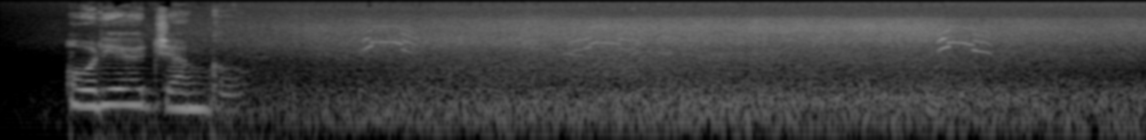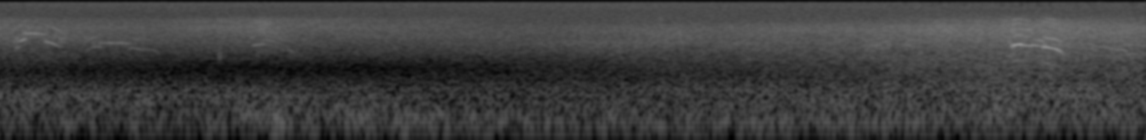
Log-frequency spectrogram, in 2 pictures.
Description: beach ambience; goodberry

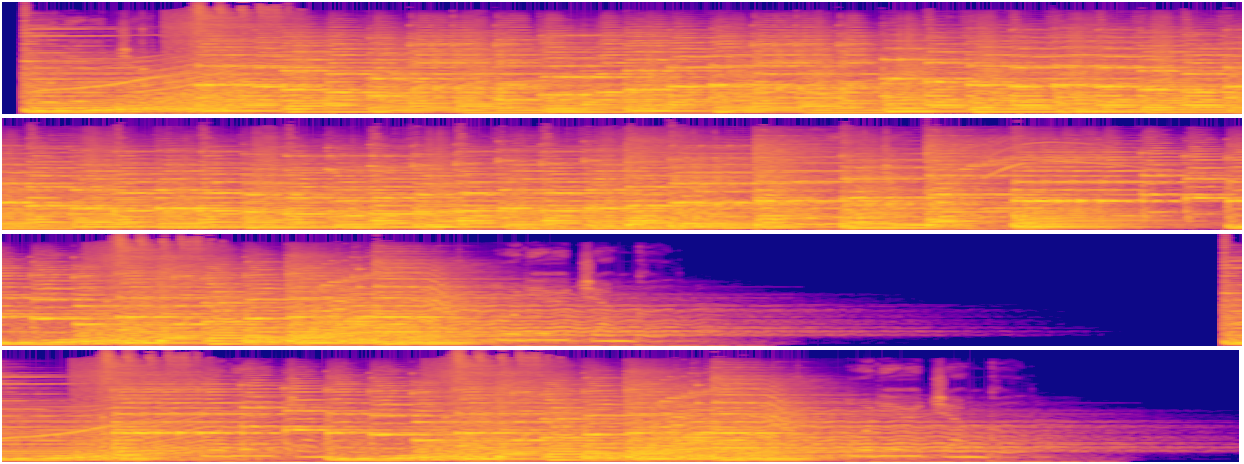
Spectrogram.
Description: cartoon fun ident

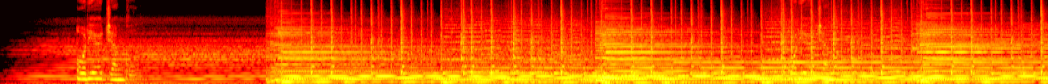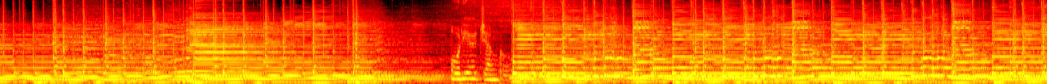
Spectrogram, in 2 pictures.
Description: middle east

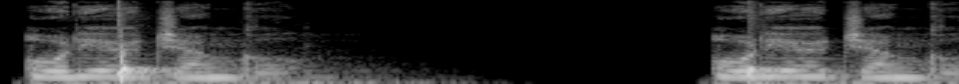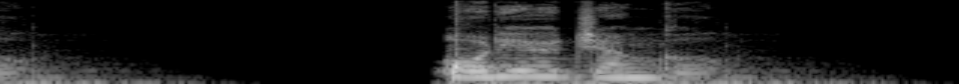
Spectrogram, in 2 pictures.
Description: bottle cork pop sounds

